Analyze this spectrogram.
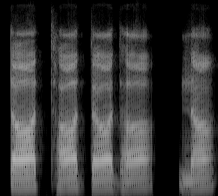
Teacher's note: आप जब बोलेंगे तो उसमें दांत का स्पर्श होता है जिह्वा से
